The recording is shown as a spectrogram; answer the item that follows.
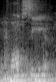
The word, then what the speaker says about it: Momsi: Momsi, Miss Malu? Accent po sa first syllable, ma'am.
